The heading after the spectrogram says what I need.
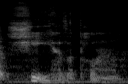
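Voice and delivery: ordinary delivery, nothing marked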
